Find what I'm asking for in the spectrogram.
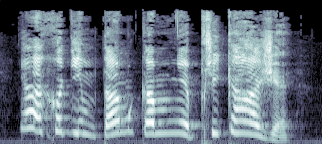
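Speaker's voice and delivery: very high, thin little voice. Reading a novel aloud, voicing a man answering a question, in a thin voice. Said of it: "tenkým hlasem řekl Mikulášek".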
